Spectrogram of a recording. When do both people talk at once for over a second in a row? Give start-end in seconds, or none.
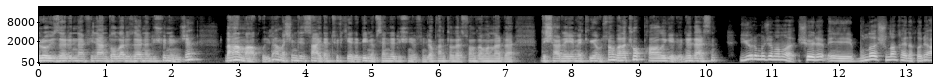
none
